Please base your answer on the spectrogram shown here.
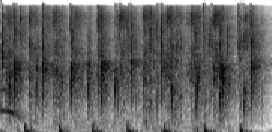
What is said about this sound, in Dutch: Dus ik ben echt mega trots. Applaus voor jezelf. Applaus voor jezelf.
